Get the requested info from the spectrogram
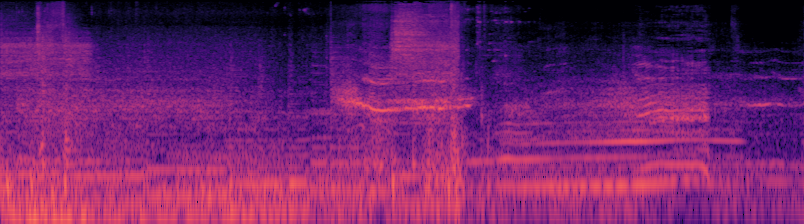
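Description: Car engine and driving noise with a short tyre squeal about three to four seconds in, mixed with music.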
